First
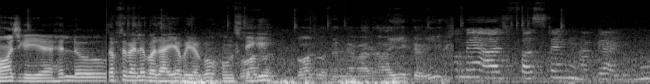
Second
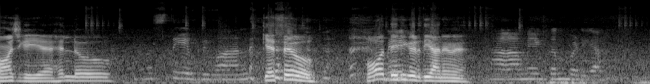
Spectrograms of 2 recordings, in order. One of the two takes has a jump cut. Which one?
first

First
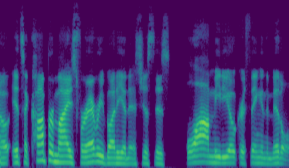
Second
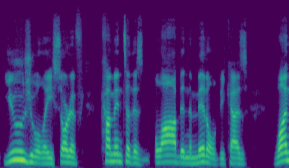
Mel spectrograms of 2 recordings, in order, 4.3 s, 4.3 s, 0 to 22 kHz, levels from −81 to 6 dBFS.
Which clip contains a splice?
first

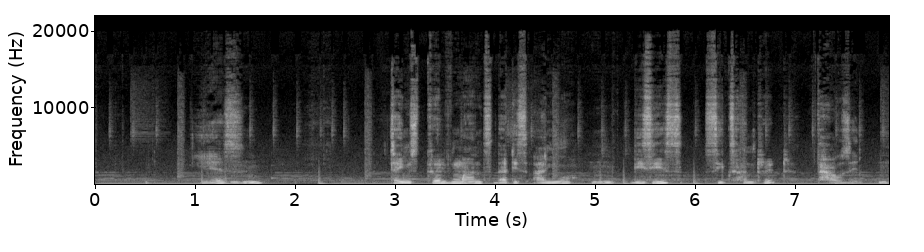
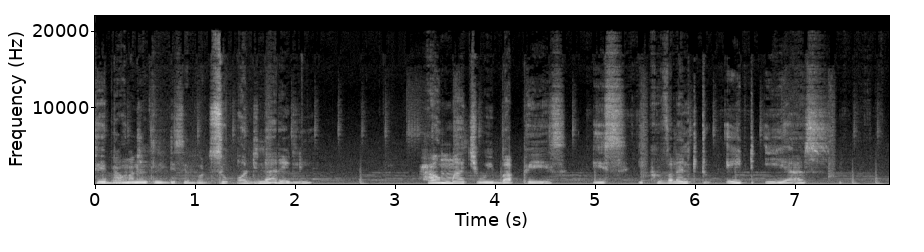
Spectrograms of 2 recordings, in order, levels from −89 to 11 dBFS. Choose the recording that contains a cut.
second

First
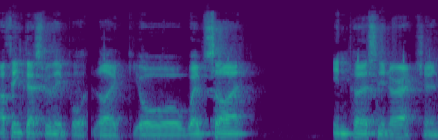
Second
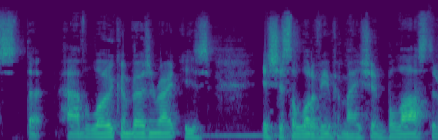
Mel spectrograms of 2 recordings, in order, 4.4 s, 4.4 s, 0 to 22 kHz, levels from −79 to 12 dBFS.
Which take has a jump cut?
first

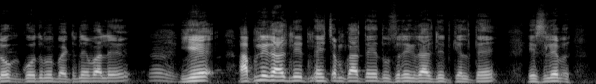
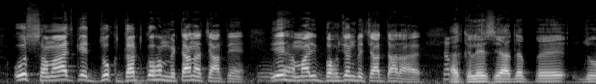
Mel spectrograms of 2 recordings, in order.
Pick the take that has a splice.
second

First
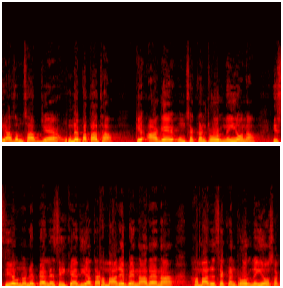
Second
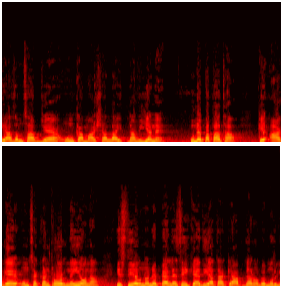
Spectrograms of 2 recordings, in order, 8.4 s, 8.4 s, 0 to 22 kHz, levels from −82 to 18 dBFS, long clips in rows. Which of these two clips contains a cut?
first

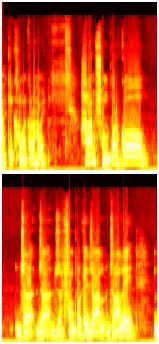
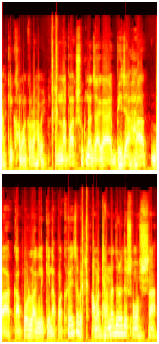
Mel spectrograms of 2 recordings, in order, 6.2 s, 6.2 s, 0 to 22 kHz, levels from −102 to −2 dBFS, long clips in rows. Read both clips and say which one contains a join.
second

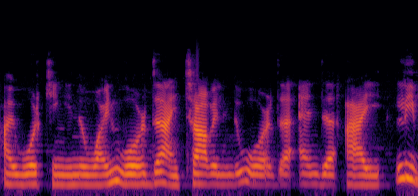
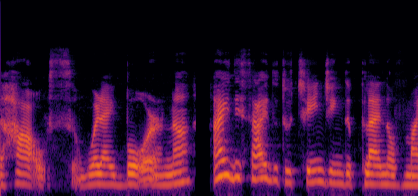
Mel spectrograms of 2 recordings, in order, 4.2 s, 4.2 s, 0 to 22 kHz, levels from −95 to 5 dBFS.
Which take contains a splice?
second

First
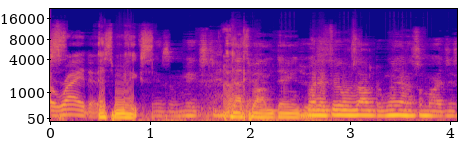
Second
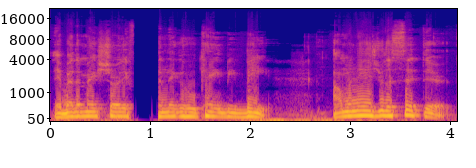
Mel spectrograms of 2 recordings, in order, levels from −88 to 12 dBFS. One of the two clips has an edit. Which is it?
second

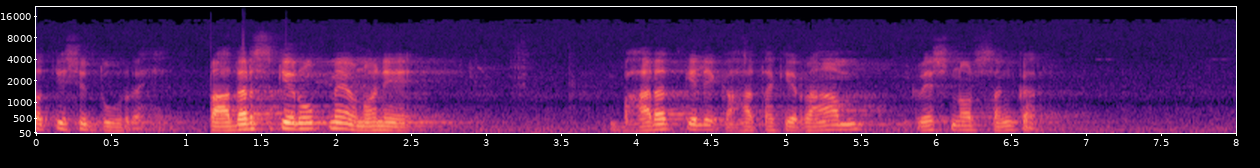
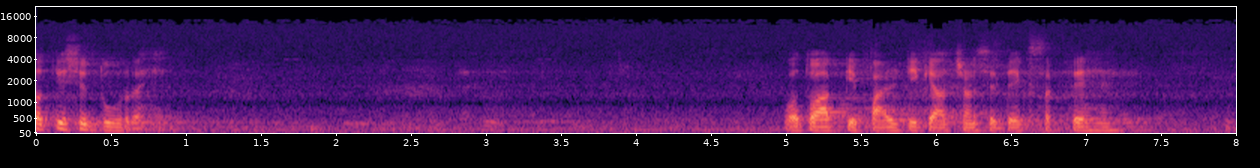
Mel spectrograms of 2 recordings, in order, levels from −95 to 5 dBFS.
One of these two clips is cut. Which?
first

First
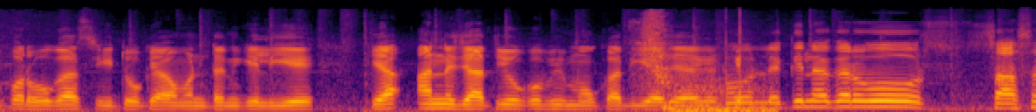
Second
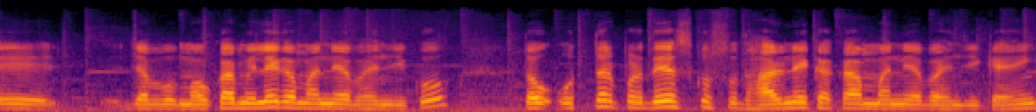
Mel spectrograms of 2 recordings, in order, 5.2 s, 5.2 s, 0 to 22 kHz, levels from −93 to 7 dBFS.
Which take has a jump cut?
first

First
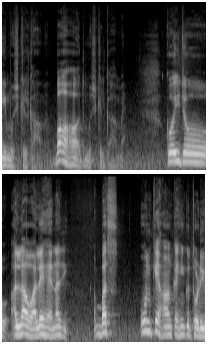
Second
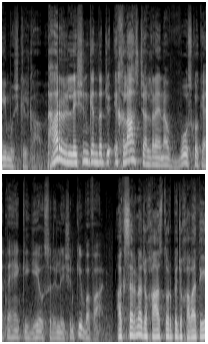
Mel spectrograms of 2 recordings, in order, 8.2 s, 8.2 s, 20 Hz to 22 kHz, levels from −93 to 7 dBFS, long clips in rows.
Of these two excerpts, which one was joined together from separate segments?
second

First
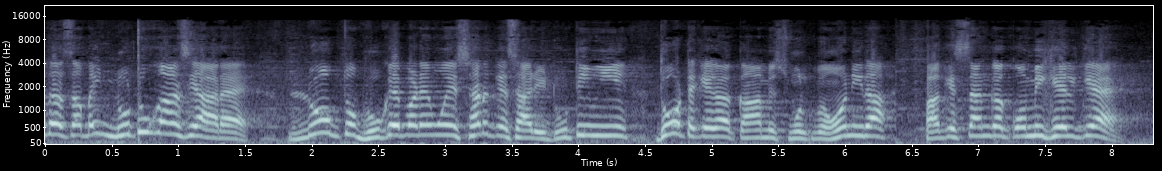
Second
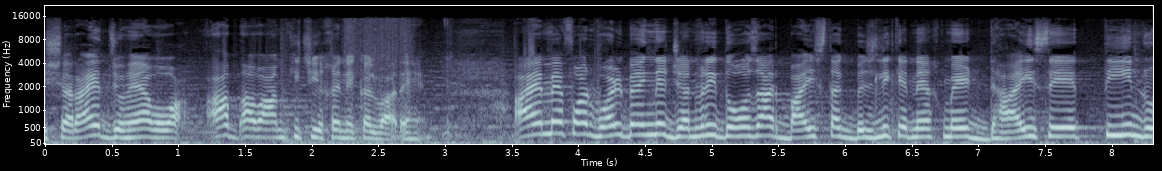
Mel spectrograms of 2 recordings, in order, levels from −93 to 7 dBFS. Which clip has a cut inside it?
first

